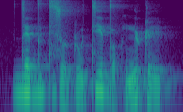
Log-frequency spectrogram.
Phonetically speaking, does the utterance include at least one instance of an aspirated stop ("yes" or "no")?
no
